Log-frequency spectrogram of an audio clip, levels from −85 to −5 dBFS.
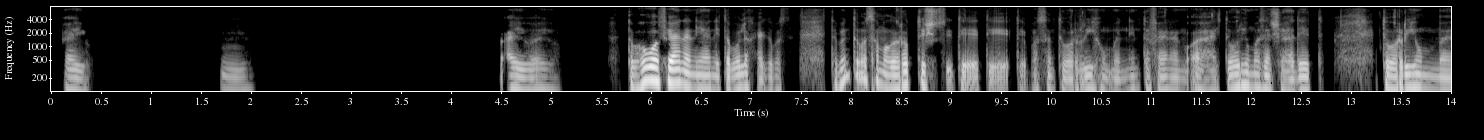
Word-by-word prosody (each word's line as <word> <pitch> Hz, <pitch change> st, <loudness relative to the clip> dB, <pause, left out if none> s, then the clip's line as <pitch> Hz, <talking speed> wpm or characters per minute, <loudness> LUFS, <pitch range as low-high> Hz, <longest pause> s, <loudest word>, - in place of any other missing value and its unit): أيوه. 100 Hz, -3 st, -5 dB, 1.3 s
إمم. 105 Hz, -1 st, -13 dB, 2.6 s
أيوه، 105 Hz, -2 st, -2 dB
أيوه، 105 Hz, -1 st, -12 dB, 0.7 s
طَب 115 Hz, -, -1 dB
هو 175 Hz, +6 st, +10 dB
فعلًا 155 Hz, -3 st, +7 dB
يعني 115 Hz, -2 st, -1 dB
طَب 105 Hz, -, 0 dB
أقول 120 Hz, +3 st, +1 dB
لك 130 Hz, -, -1 dB
حاجة 105 Hz, -, -7 dB
بس، 105 Hz, 0 st, -15 dB, 0.4 s
طَب 145 Hz, -, -3 dB
أنت 225 Hz, +6 st, 0 dB
مثلًا 170 Hz, -6 st, 0 dB
ما 130 Hz, -6 st, +1 dB
جربتش 135 Hz, +1 st, +1 dB
ت -, -, -5 dB
ت -, -, -3 dB, 0.3 s
ت -, -, -12 dB
مثلًا -, -, -9 dB
توريهم 105 Hz, +1 st, -4 dB
إن 95 Hz, +2 st, -9 dB
أنت 110 Hz, 0 st, -10 dB
فعلًا 105 Hz, -2 st, -5 dB
مؤهل؟ 100 Hz, 0 st, -5 dB
توريهم 125 Hz, +3 st, 0 dB
مثلًا 120 Hz, -2 st, -1 dB
شهادات، 100 Hz, +1 st, -2 dB, 0.6 s
توريهم 115 Hz, 0 st, +1 dB
110 Hz, 135 wpm, -24 LUFS, 105-125 Hz, 2.6 s, هو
